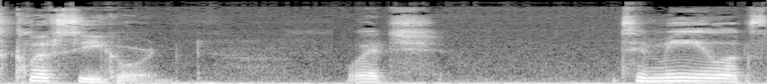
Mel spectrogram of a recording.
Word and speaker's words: Secord: That's sad, because it's spelt S-E-C-O-R-D. How is that Secord?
